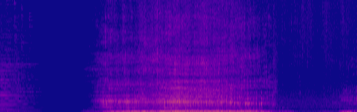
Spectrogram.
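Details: American bison in Yellowstone National Park gives a deep, rough, growling bellow that rolls on for about three and a half seconds, then fades to a low rumble before another starts.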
